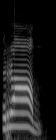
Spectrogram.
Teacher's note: रा के उच्चारण में हमने 3 गुना का समय लगा दिया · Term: प्लुत स्वर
